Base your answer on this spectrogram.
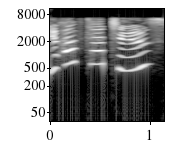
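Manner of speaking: high, put-on British child voice. Playing a kid in a scene who asks a question: generic British kid voice. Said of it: "not my Brit my generic British kid voice".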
